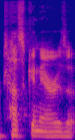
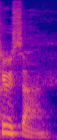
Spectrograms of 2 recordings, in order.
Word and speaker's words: Tucson: So, it's not like Tucson, Arizona, where or Tuscan or Tucan I don't know how to pronounce the name. I got bullied for it last time. Tucson. Tucson.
